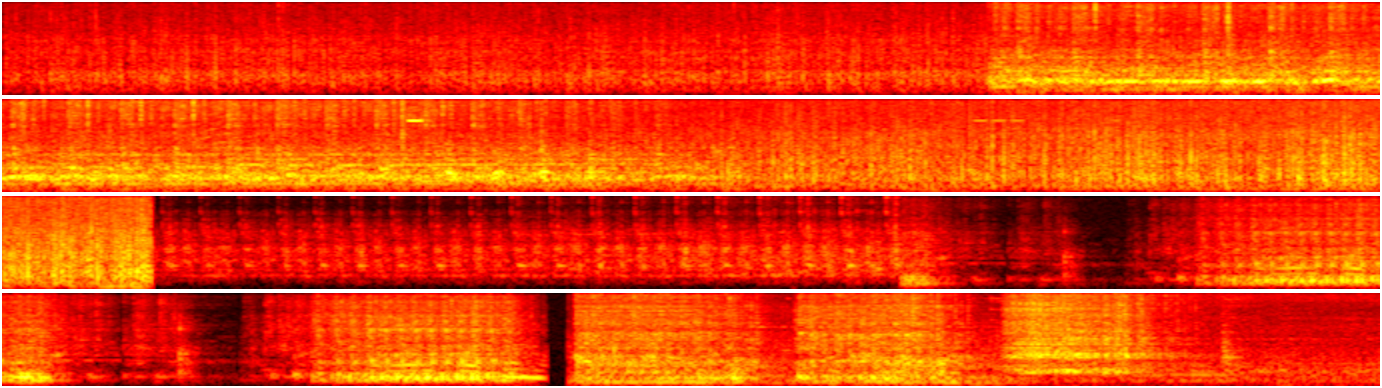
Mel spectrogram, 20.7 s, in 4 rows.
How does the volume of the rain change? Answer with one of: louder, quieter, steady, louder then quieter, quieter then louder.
louder.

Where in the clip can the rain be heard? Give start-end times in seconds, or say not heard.
0.0-10.9.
